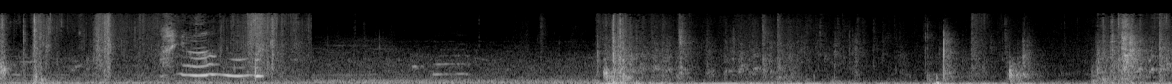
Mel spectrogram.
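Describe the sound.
Pigeons coo in short warbling bursts near the start in an attic as someone chases them, with scattered fluttering and knocking noises throughout and a faint murmur of voices in the background.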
